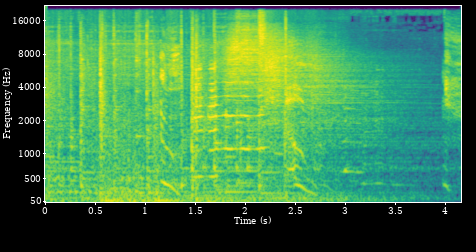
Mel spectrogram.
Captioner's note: grunting; laughing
